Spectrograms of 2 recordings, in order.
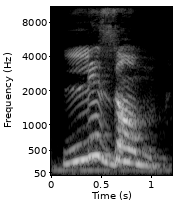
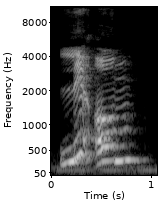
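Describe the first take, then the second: First: The s is pronounced and linked to the next word. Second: The s is silent before the next word. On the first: The speaker calls it right. "لا هنقول لزوم" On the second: The speaker calls it wrong. "مش هنقول لأم"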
